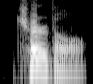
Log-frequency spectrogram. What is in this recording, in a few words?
"chervil", American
